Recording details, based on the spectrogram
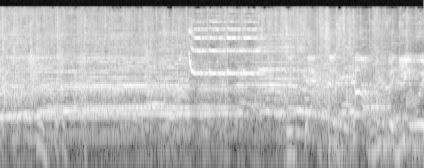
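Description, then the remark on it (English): A crowd cheers and shouts in a steady, loud roar, with voices blending together and a high whistle cutting through partway in. “I mean, let's make some noise, you know, just, for him being rich.”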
